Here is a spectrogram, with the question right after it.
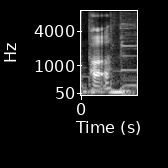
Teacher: exclusively we can also describe a manner of articulation for puff a stop because the airflow through the mouth is stopped completely and then released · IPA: [p]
